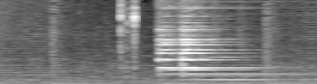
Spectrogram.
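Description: Two quick mouse-click sound effects about a second in, followed by a bright bell chime that rings out and slowly fades: the click and notification-bell effects of a subscribe-button animation, over steady background music.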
